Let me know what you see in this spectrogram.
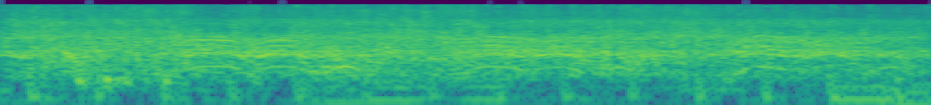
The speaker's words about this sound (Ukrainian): На мітингу сьогодні ввечері на Болотній площі лунали вигуки десятки тисяч присутніх на підтримку Олексія Навального.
